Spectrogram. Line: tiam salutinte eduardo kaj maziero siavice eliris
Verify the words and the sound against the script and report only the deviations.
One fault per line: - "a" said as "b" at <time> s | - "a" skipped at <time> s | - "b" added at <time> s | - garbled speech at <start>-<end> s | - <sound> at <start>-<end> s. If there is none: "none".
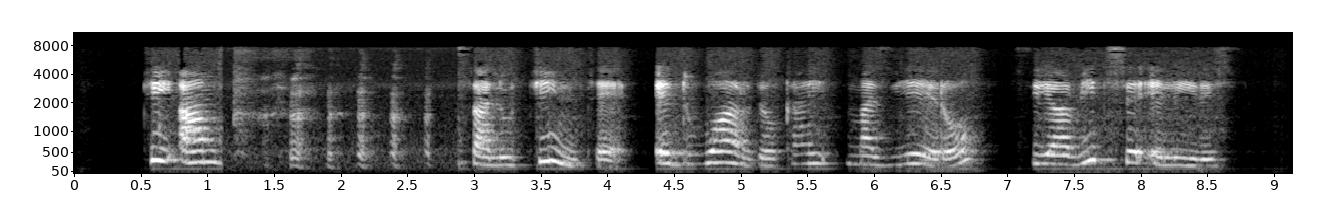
- laugh at 1.2-2.8 s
